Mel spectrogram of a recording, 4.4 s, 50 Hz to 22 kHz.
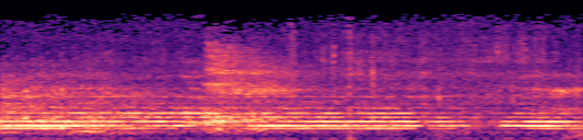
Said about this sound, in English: And it's been just about exactly 1 year since I stopped a sermon for a train.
